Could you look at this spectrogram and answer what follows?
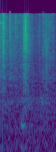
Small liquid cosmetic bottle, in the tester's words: you can hear the thing going around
